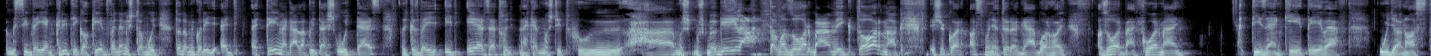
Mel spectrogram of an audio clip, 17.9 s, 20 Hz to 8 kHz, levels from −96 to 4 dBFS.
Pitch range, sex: 100-140 Hz, male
